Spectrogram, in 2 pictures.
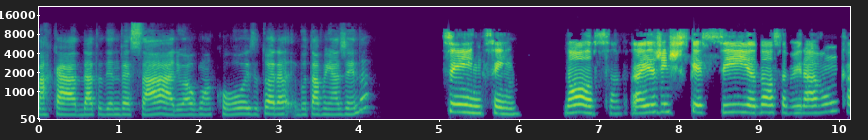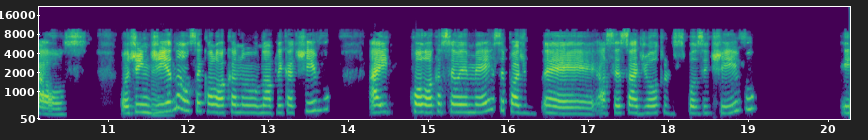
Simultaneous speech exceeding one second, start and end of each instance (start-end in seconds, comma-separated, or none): none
